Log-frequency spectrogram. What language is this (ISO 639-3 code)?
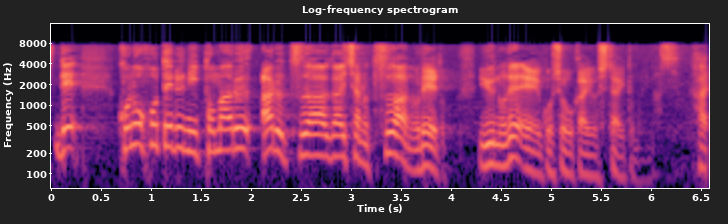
jpn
